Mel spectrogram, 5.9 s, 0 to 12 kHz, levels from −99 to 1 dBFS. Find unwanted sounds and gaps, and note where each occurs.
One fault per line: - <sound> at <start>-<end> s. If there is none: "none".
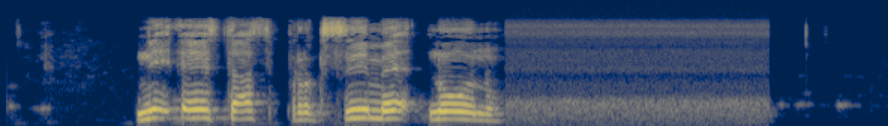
none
